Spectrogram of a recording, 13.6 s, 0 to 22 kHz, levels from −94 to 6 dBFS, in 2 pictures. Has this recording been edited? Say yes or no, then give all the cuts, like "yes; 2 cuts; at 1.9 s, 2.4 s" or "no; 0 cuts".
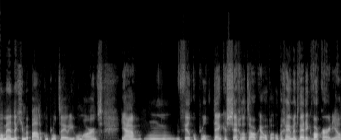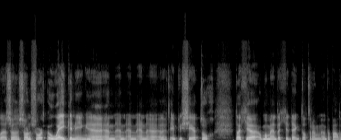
yes; 1 cut; at 7.0 s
